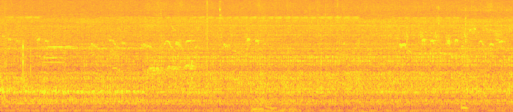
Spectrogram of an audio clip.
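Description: Steady outdoor background hum with a few faint, scattered bird chirps.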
